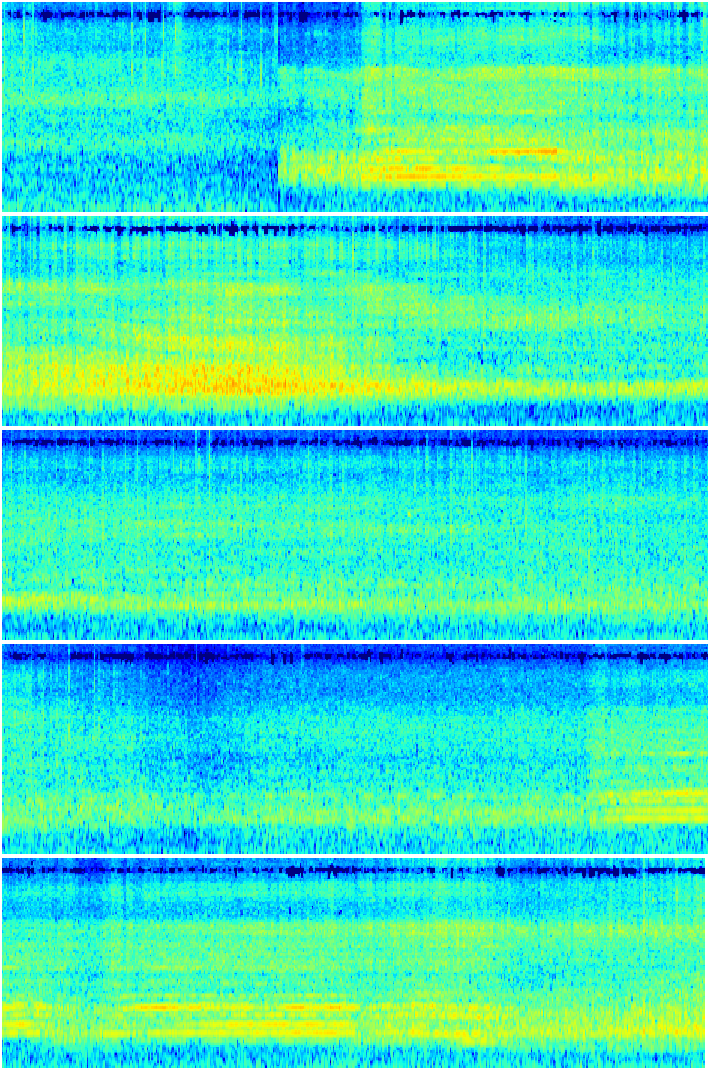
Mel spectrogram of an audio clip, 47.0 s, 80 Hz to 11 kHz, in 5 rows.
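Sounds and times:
model train rolling on track: 0:00.0 - 0:47.0
train horn chord: 0:03.7 - 0:08.0, 0:36.0 - 0:44.3.

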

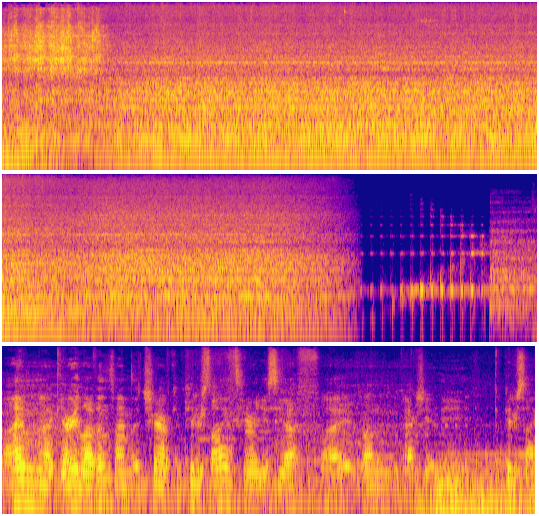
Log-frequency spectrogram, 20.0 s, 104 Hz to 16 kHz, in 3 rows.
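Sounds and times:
drilling machine cutting metal: 0:00.0 - 0:11.1.

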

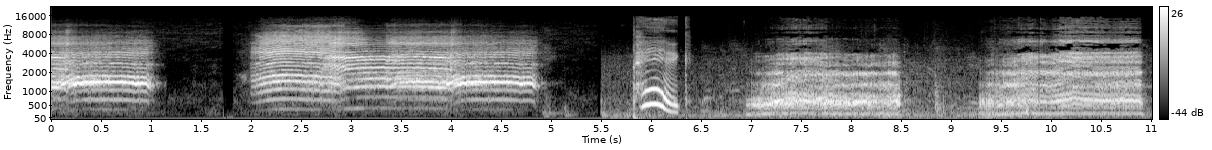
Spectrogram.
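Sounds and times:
goat bleating: 0:01.9 - 0:05.0.

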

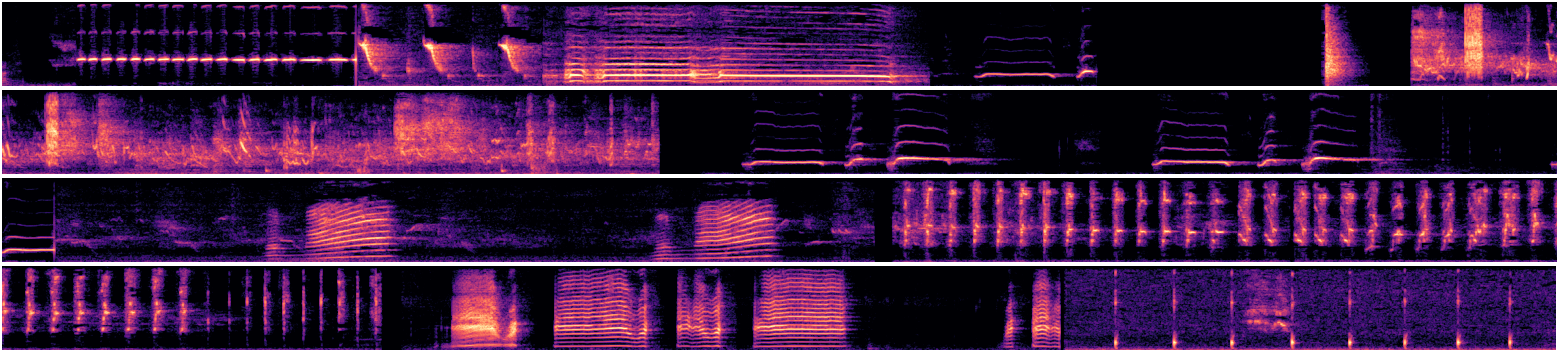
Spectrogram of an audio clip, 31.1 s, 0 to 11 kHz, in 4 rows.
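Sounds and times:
canary singing trills: 0:00.2 - 0:02.7
short rising bird chirps: 0:00.3 - 0:02.7
budgies chattering: 0:07.1 - 0:11.1.

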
